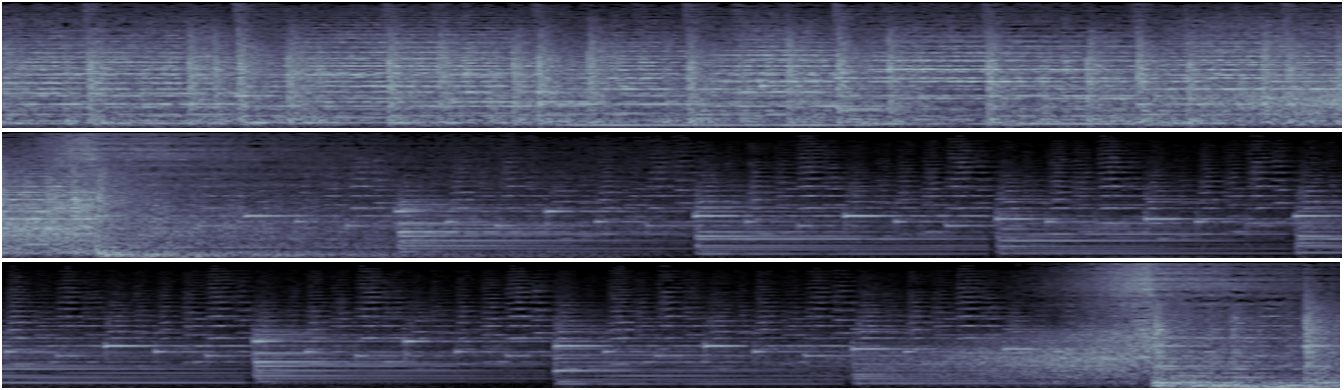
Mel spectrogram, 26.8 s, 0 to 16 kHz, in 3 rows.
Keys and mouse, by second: 0.5 g, 5.6 middle click, 6.9-8.6 middle drag, 10.0 middle click, 11.1 middle click, 15.9 ctrl+KP_1, 18.7 e.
